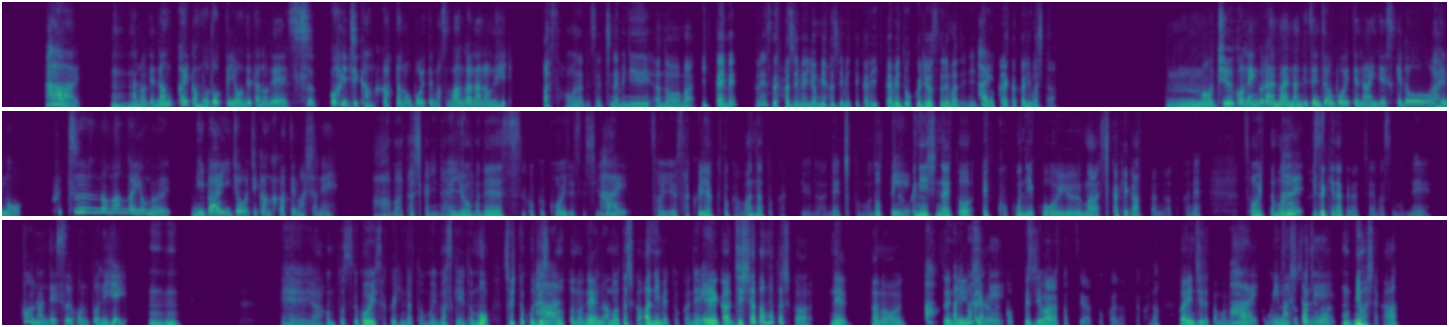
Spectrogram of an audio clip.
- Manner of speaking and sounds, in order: tapping; other noise; other background noise
- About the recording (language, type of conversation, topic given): Japanese, podcast, 漫画で心に残っている作品はどれですか？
